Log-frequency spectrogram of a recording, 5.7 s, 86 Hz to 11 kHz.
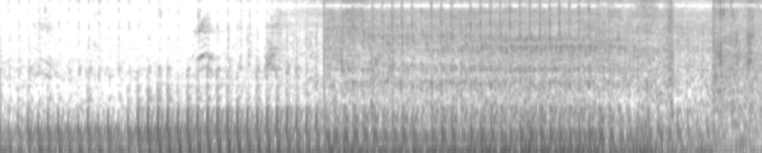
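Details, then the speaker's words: Volkswagen Jetta 6 at 80,000 km, cold start: deep bass-like throb with a low knock about three times a second and vibration across the rear, gone after driving off; owner suspects exhaust pipe. "я сразу Почувствовал как идет какая-то вибрация причем из области багажника что мне показалось странно"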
